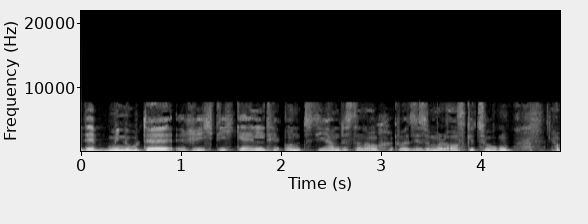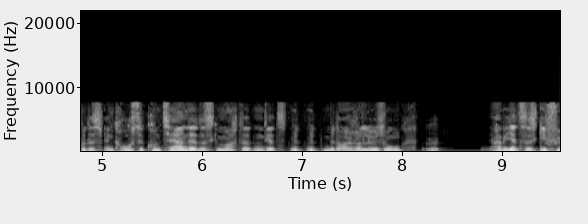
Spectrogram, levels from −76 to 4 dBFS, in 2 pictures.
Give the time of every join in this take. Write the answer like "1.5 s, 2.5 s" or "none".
3.1 s, 5.0 s, 7.0 s, 8.1 s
